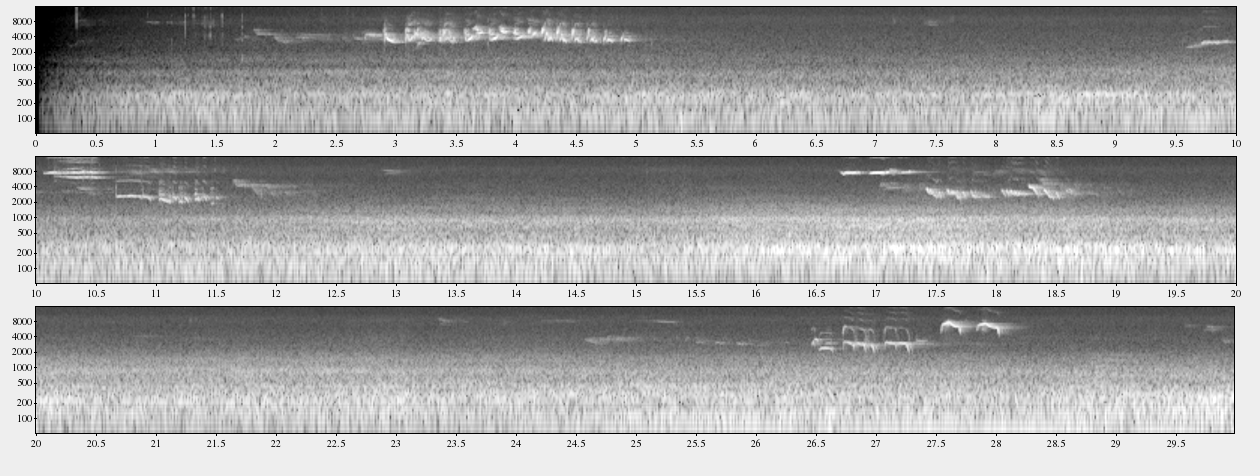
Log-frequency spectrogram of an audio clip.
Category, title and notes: Soundscapes > Nature
Robins singing in the morning. Contains also the sounds of cars driving past.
